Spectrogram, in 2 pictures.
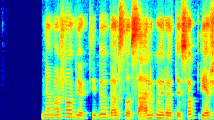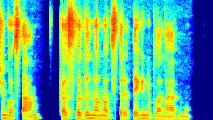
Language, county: Lithuanian, Klaipėda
